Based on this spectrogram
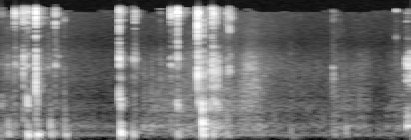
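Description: Typing on a computer keyboard during a screen-shared online French lesson activity: short bursts of crisp key clicks separated by pauses, with a final brief cluster at the end.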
